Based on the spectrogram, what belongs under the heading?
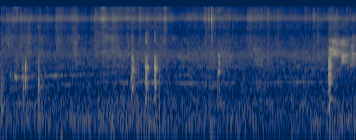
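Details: Indonesian village chickens (ayam kampung), rooster and hen: a few short, scattered clucks and squawks with long quiet gaps, the last one louder, over a soft background hiss.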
